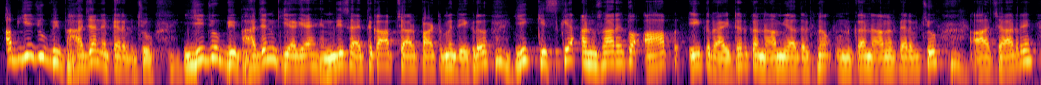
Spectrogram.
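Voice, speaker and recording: A man's voice: medium pitch, animated, fairly quick, a little mellow. A man teaching an exam-prep lesson, asking his students questions and answering them himself.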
